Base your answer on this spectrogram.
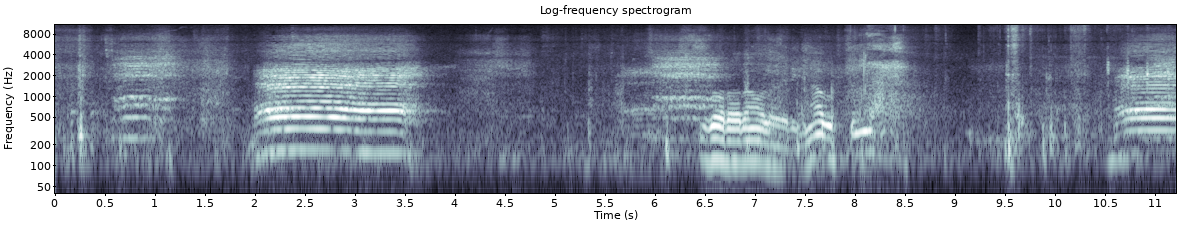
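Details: Sheep at shearing time: one strong, quavering bleat early on, then a shorter bleat later. Men's voices speaking Uzbek dominate the rest, with shuffling and clipping sounds.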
